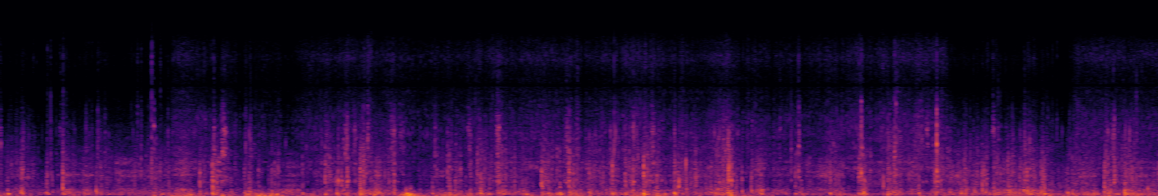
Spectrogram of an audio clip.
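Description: Transition Spire mountain bike riding along a dirt trail: steady rush of tyre and wind noise with frequent clicks and rattles from the bike over rough ground.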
